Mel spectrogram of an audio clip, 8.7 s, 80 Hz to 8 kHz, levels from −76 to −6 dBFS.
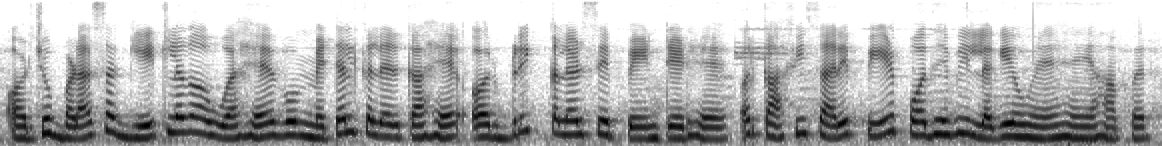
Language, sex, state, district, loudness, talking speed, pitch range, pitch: Hindi, female, Uttar Pradesh, Jyotiba Phule Nagar, -14 LUFS, 205 wpm, 195-250 Hz, 215 Hz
